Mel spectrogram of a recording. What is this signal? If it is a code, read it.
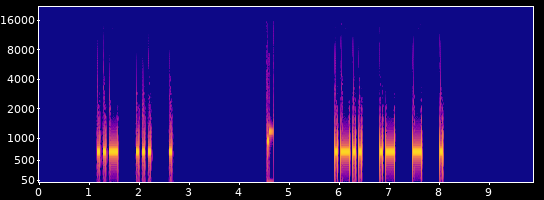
Morse code, heard as a keyed tone, about 20 wpm, spaced as for 14 wpm, 690 Hz. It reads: USE LATE
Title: 2x Character Spacing - Top 300 Words - 20wpm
